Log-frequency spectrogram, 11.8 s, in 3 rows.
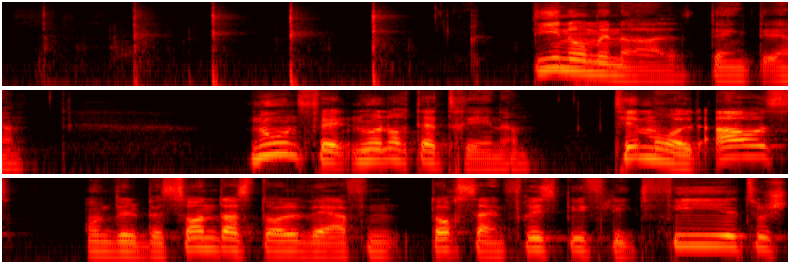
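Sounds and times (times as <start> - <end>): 
single person clapping hands in applause: 0.6 - 2.2
speech: 2.6 - 4.1, 5.2 - 11.7.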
